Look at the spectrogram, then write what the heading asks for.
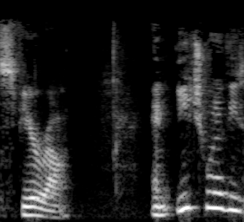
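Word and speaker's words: sefirah: They're called spirro in Hebrew. The singular pronunciation is spher.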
